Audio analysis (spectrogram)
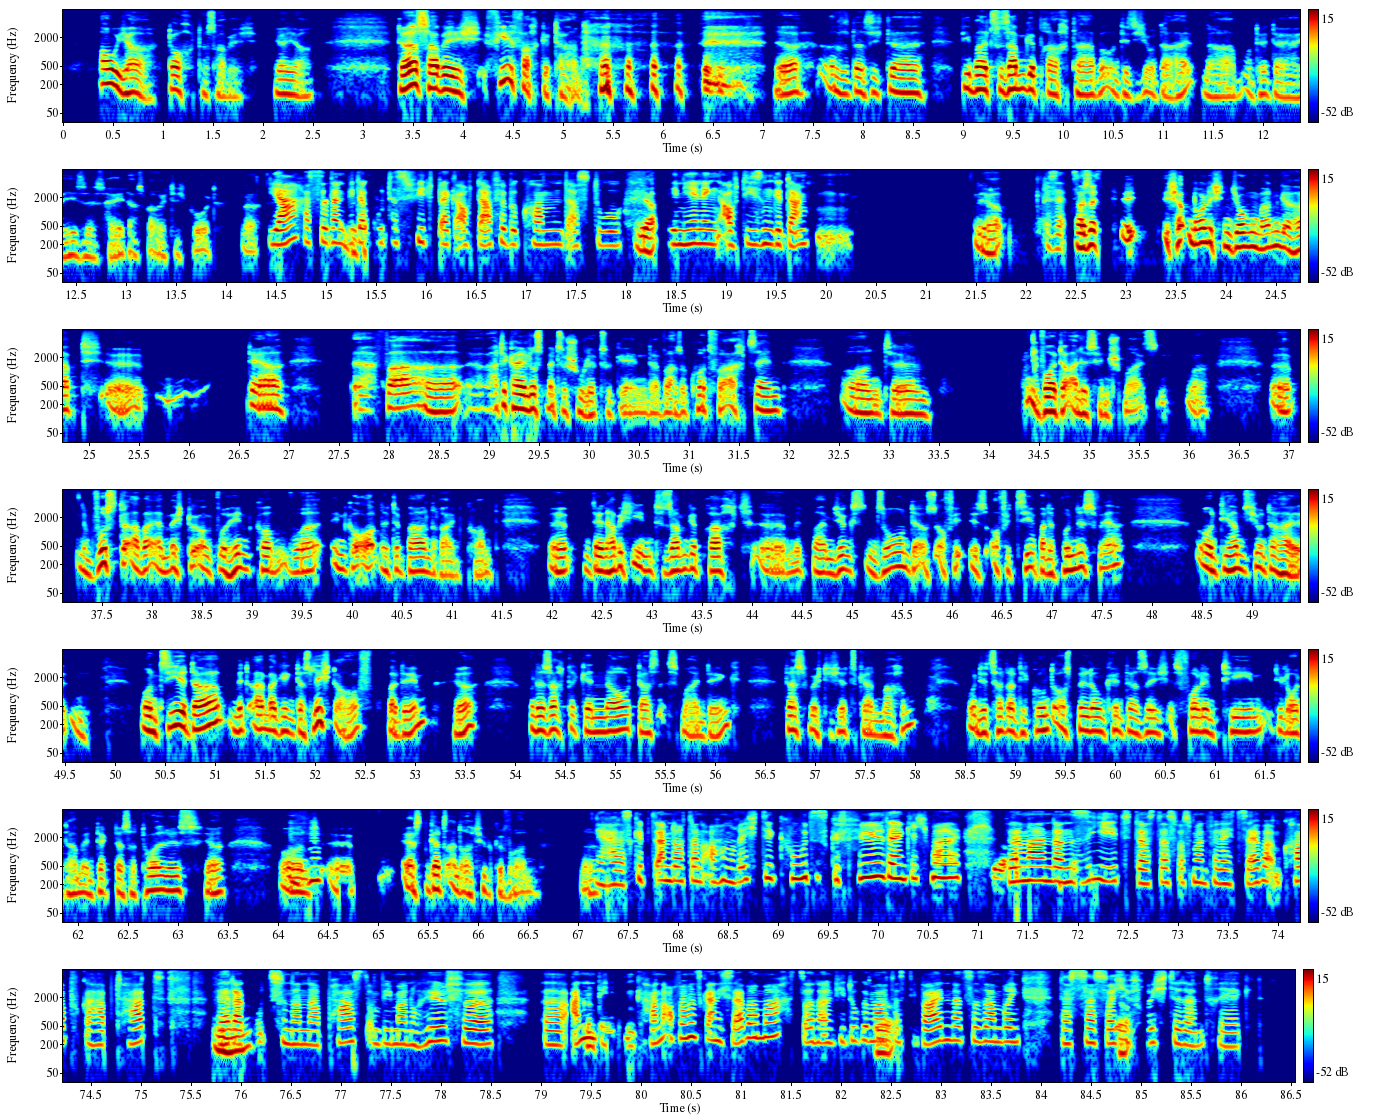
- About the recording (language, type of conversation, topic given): German, podcast, Wie gehst du mit Selbstzweifeln um?
- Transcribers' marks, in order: laugh; unintelligible speech; other background noise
